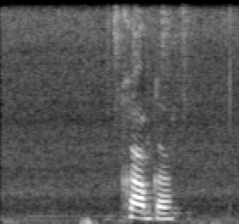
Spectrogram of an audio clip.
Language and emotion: Russian, angry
